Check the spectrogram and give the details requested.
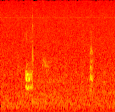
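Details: Chukar partridge (Alectoris chukar), call.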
